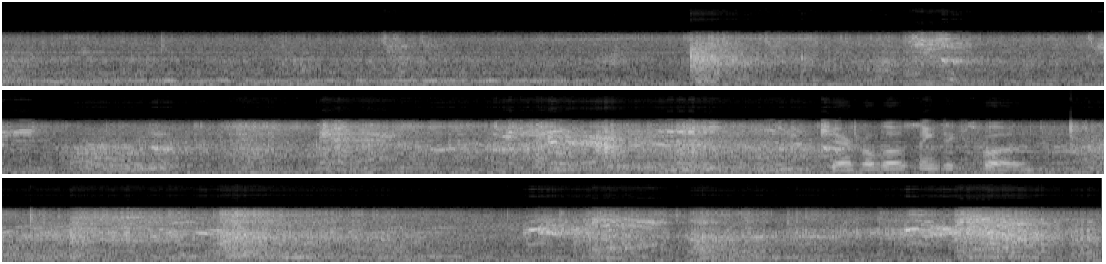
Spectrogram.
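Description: Music plays from a television speaker.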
